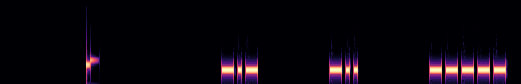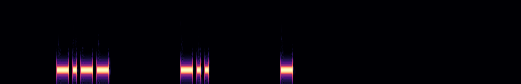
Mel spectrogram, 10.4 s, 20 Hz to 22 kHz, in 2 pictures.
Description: Morse code, heard as a keyed tone, about 31 wpm, spaced as for 10 wpm, 700 Hz. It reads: KD0YDT
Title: USA Call Signs - 6 Characters - 6x Character Spacing - 30wpm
